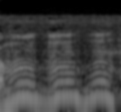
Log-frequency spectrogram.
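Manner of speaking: weak breathy hum of a failed roar, high and soft; lion with a dead battery, mock failed roar; feeble roar. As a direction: try to roar and only manage a soft hum. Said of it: "battery down".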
